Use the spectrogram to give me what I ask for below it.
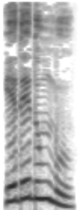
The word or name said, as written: ಎದೆತುಂಬು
